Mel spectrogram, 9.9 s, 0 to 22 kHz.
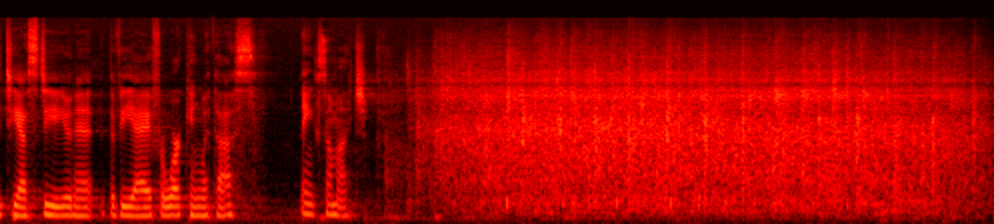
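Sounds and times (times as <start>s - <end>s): audience applauding: 3.8s - 9.9s.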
